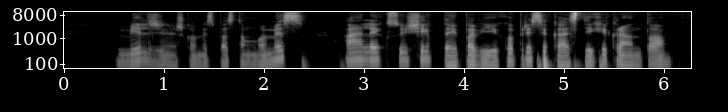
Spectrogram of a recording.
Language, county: Lithuanian, Kaunas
